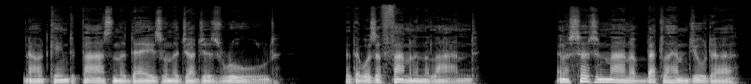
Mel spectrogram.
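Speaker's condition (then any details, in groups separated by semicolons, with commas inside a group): No condition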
